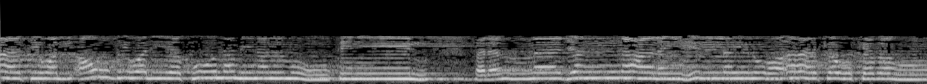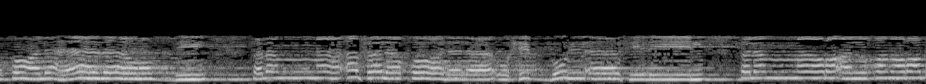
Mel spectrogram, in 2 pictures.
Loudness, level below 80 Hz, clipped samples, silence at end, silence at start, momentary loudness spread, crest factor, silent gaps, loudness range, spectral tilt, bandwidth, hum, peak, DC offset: -16 LUFS; -62 dBFS; under 0.1%; 0 s; 0 s; 5 LU; 12 dB; none; 2 LU; -10.5 dB/octave; 4 kHz; none; -4 dBFS; under 0.1%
